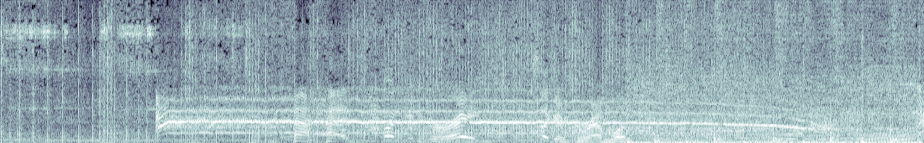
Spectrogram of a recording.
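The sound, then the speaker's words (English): Loud, heavily distorted heavy metal guitar riffs grind along, with a long sustained squealing note held over chugging low chords, while people talk over the music. “Dude, aren't these riffs fucking awesome?”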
